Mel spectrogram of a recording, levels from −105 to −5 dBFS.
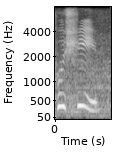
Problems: constant background noise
